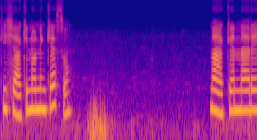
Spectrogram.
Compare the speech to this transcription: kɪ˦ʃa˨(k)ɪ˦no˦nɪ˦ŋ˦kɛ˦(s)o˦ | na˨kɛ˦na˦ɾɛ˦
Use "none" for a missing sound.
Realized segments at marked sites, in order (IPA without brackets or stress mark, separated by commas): k, s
